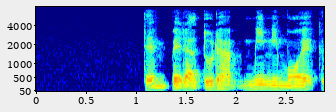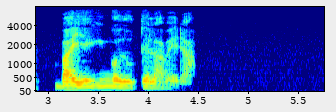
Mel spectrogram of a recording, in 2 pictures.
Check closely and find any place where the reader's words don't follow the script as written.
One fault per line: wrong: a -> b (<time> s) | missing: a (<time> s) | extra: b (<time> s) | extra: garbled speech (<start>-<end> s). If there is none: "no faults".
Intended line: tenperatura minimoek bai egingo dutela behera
no faults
